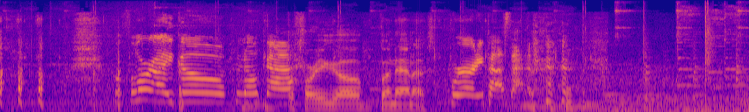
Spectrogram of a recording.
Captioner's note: laughter; laughter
